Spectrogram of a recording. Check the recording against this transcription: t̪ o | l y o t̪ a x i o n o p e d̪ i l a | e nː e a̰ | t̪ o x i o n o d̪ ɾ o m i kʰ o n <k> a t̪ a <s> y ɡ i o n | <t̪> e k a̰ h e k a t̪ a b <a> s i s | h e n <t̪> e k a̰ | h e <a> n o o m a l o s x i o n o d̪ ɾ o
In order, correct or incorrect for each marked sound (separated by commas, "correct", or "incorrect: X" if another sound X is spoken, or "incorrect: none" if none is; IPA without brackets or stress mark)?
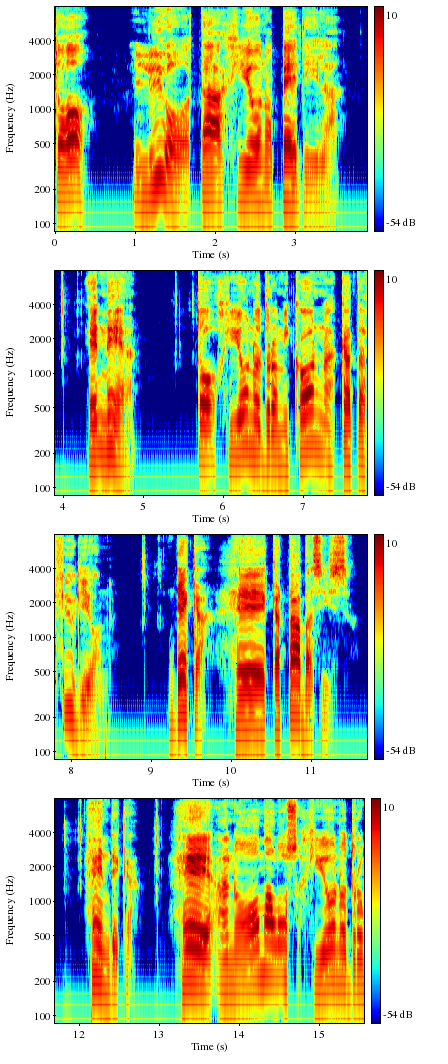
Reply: correct, incorrect: f, incorrect: d̪, correct, incorrect: d̪, correct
